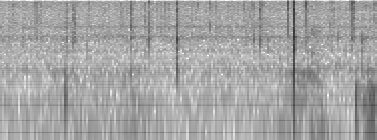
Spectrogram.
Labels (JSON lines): {"label": "ambient", "recorder": "HydroMoth"}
